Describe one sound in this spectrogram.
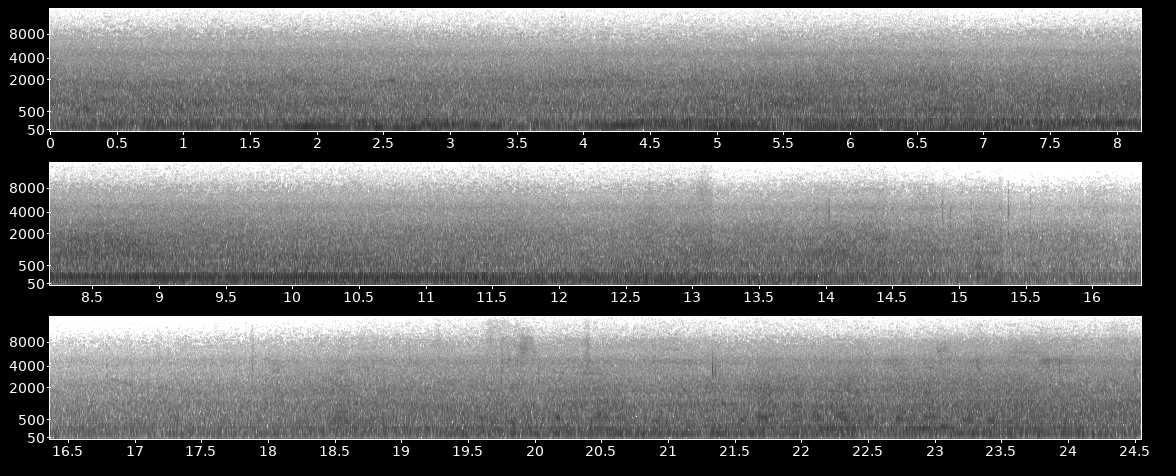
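A man chants a slow prayer in a low voice.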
